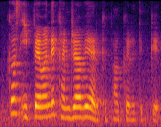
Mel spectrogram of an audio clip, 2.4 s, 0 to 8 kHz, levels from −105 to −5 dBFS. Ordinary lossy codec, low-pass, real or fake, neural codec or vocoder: none; none; real; none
